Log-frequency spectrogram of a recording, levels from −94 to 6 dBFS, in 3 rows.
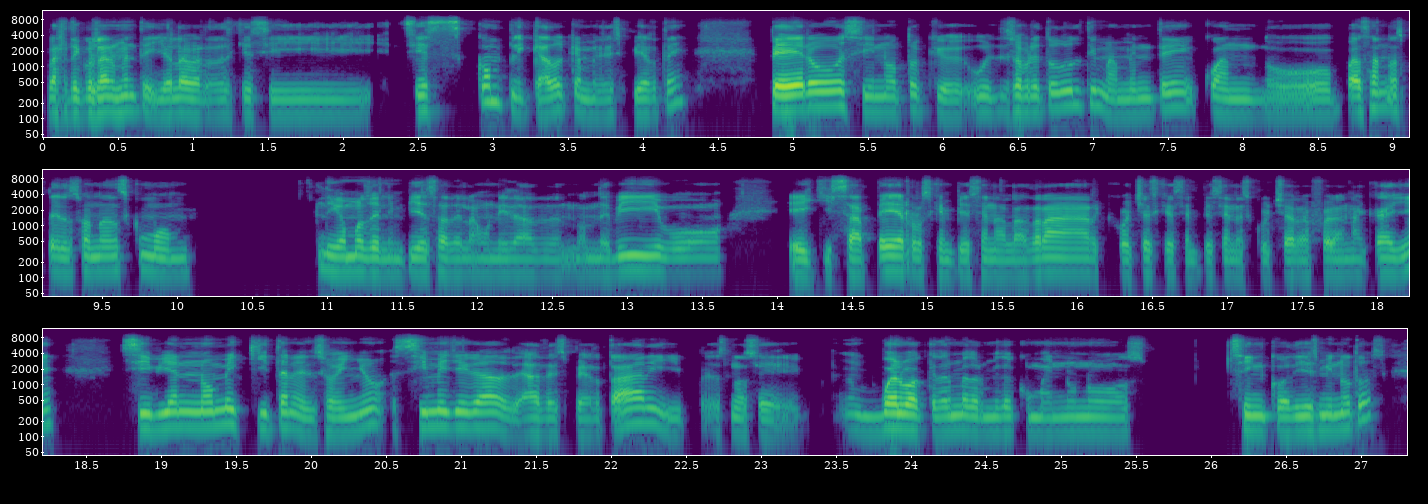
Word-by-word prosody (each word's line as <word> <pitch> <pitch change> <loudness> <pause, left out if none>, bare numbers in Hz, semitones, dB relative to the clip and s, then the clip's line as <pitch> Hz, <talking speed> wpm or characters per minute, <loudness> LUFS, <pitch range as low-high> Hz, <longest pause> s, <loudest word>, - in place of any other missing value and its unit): Particularmente 130 +2 +2
yo, 125 0 0
la 130 - +3
verdad 120 -1 -2
es 115 - -10
que 125 -1 -7
sí, 115 0 -7 0.2
sí - - -1
es 145 0 +3
complicado 210 -8 +1
que - - -4
me 120 -1 -8
despierte, 125 - -6 0.5
pero 165 +4 +11
sí 140 -4 -1
noto 135 +1 -5
que 115 -3 -5
ul 135 -1 -7
sobre 135 0 0
todo 160 +5 -2
últimamente, 155 -2 -4
cuando 120 - -4
pasan 160 +4 +3
las 140 - -3
personas, 130 +1 -3
como, 125 -4 -3 1.0
digamos, 130 -2 0
de 125 - +2
limpieza 120 +2 -2
de 115 - -7
la - - -8
unidad 115 -1 -8
en - - -15
donde 240 0 -9
vivo, 125 -3 -1 0.4
eh, 115 - +1
quizá 115 0 +1
perros 130 -2 +3
que 115 - -5
empiecen 110 +1 -6
a 110 - -7
ladrar, 120 +1 0
coches - - -6
que - - -7
se - - -9
empiecen - - -8
a - - -8
escuchar - - -5
afuera - - -4
en 115 - -11
la 115 -1 -10
calle, 125 +9 -3 0.4
si 145 - +4
bien 150 +2 +2
no 155 - +3
me 170 +1 +1
quitan 145 -2 0
el 120 -5 -3
sueño, 125 +8 -2
sí 150 - +1
me 155 0 +2
llega 150 0 +3
a 120 -4 -1
a - - 0
despertar 115 +11 0
y, 115 -10 -6
pues, - - -12
no 115 - -4
sé, 110 - -6 0.2
mm, 260 -3 -9
vuelvo 145 - +9
a 130 - -2
quedarme 125 +2 -2
dormido 120 0 -3
como 120 -1 -8
en 120 +1 -7
unos 120 -1 -7 0.5
5 130 -2 +1
o - - +2
10 125 +1 -1
minutos, 145 - -3
125 Hz, 180 wpm, -24 LUFS, 120-145 Hz, 1.0 s, pero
